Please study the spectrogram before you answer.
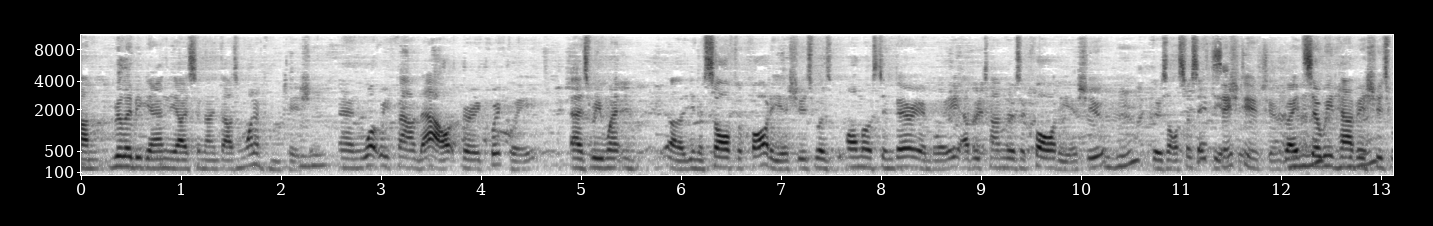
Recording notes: live on the Expo floor of the NSC Congress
